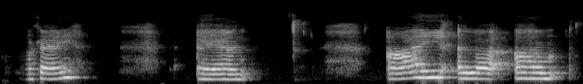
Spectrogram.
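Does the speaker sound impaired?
Yes: Down syndrome; low muscle tone, oral motor skills therapy from infancy, speech therapy about 16 years; weekly speech therapy Wednesdays with Mr. Vinny, daily home practice, constant reminders to close lips; weaker facial speech muscles affect speech patterns, sometimes unclear or too quiet, lips apart.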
